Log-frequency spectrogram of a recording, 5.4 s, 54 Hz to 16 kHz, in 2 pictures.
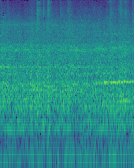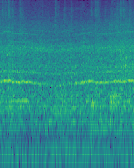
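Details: Toei 5300 series set 5315, Mitsubishi GTO-VVVF, on Keikyu line rapid limited express (Misakiguchi–Kanazawa-bunko), in-car recording: steady tone near 1 kHz over wheel and rail rumble while running, abnormal traction inverter noise.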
